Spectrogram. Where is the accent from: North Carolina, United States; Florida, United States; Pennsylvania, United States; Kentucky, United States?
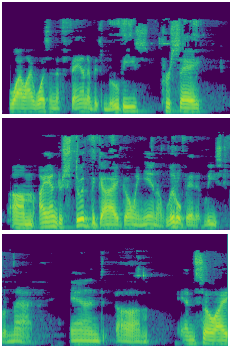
Pennsylvania, United States; California; We both grew up in small southwestern Pennsylvania college towns. Um, he grew up in Indiana, PA. I grew up in California, PA.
